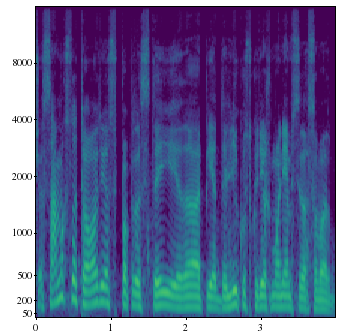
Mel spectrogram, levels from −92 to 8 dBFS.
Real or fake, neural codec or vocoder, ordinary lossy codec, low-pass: fake; vocoder, 44.1 kHz, 128 mel bands every 512 samples, BigVGAN v2; Opus, 32 kbps; 14.4 kHz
